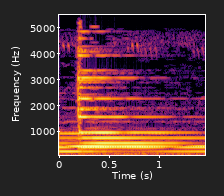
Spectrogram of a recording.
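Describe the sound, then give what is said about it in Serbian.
Monastery church bell at Gračanica in Kosovo tolling for the death of the Serbian patriarch: one clear strike followed by a rich, sustained ringing hum of layered tones that slowly fades. “Zvona manastira Gračanica na Kosovu neprestano se oglašavaju povodom smrti njegove svetosti patrijarha srpskog gospodina Pavla”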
